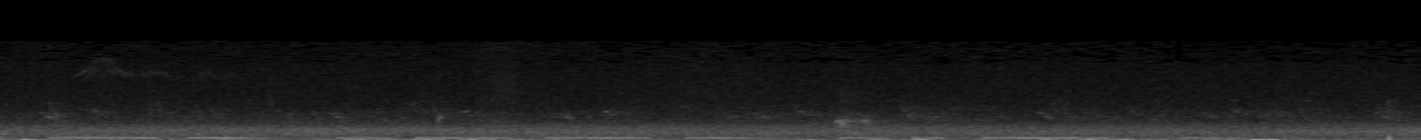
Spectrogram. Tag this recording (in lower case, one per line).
wild animals
animal
bird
